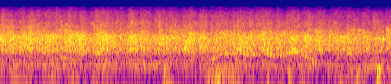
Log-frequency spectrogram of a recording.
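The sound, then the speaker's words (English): Audience applause greeting a producer, a dense, steady wash of many hands clapping that holds at an even, loud level throughout. “But please put your hands together again for producer Steve Hankey.”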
